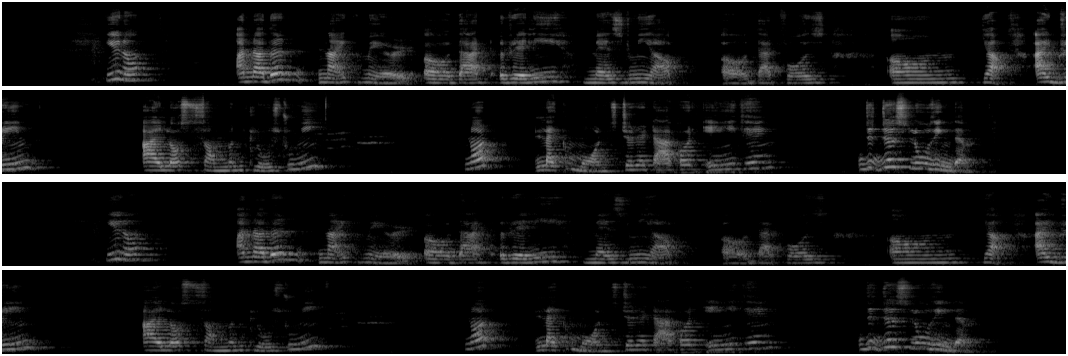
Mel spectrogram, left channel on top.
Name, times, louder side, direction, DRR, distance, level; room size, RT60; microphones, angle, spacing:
voice 1, 0.7-1.5 2.3-6.8 7.2-8.6 8.8-11.1 12.0-14.4 15.3-15.6 16.0-18.4 19.2-20.6, left 5 dB, 70° left, 0.6 m, -38 dB
7.4 x 4.2 x 4.5 m
head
